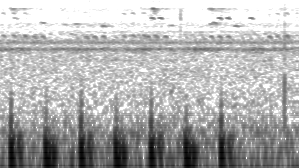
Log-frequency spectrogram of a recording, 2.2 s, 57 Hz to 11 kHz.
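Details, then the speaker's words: Rapid, regular low thumps at about 170 per minute from a community-uploaded heartbeat sound effect, remarked on as very quiet and not sounding like a real heartbeat; fast heartbeat. "Oh, that's a very fast heartbeat. Also, very, very quiet."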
